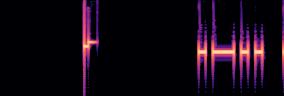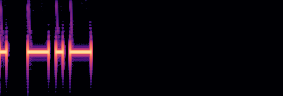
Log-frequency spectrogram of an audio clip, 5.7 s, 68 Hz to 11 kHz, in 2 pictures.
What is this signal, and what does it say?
Morse code, heard as a keyed tone, about 17 wpm, 700 Hz. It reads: LEK
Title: USA Call Sign Postfixes - 3 Letters 17wpm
